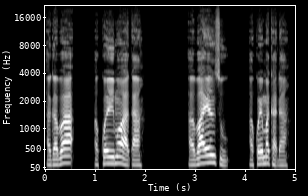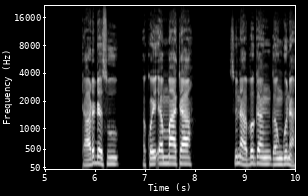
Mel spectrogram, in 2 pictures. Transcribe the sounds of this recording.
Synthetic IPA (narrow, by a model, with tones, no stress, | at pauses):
ʔa˨ɡɐ˨ba˦ | ʔa˨kʷa˦jmɐ˦waː˨kʼaː˦ | ʔa˨baː˦jɐ˦nsu˨ | ʔa˨kʷa˦jmɐ˦kɐ˨ɗaː˦ | taː˨ɽe˦da˨su˦ | ʔa˨kʷa˦jj̰ɐ˦mːaː˦taː˦ | sʊ˦naː˨bʊ˦ɡɐ˨ŋɡɐ˦ŋɡʷʊ˦naː˨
